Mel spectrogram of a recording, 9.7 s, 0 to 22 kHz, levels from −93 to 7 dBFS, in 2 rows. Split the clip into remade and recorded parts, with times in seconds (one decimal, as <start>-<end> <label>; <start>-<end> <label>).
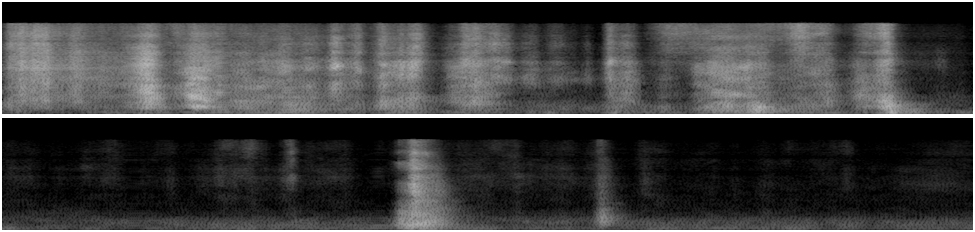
0.0-9.7 remade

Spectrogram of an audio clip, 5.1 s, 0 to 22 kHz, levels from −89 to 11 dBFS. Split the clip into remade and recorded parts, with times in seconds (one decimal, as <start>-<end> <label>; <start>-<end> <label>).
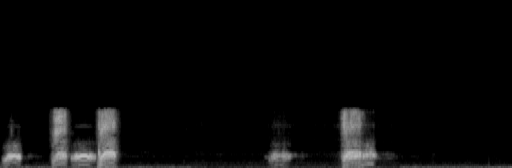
0.0-1.9 recorded; 1.9-4.0 remade; 4.0-5.1 recorded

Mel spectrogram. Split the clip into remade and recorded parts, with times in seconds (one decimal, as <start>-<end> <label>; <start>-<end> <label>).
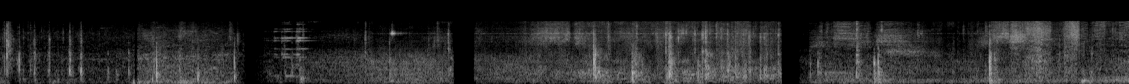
0.0-3.7 recorded; 3.7-8.0 remade; 8.0-9.2 recorded; 9.2-10.1 remade; 10.1-11.3 recorded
